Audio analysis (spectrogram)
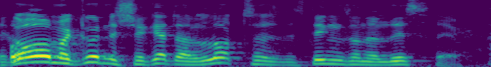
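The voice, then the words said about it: Fast-talking salesman character accent. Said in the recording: “Man, I love your accent. ... You just spit it all out at me really fast, like.”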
